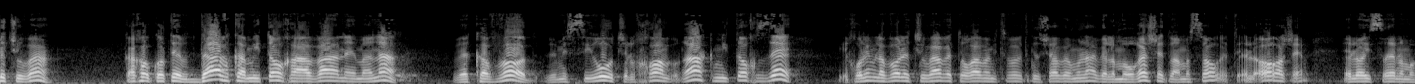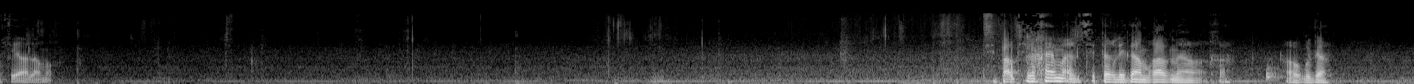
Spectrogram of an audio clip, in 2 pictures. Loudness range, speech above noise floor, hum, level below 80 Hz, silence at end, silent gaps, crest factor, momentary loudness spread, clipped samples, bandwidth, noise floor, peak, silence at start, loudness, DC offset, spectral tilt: 20 LU; 31 dB; none; -44 dBFS; 0 s; none; 18 dB; 24 LU; under 0.1%; 11.5 kHz; -46 dBFS; 0 dBFS; 0 s; -16 LUFS; under 0.1%; -7 dB/octave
